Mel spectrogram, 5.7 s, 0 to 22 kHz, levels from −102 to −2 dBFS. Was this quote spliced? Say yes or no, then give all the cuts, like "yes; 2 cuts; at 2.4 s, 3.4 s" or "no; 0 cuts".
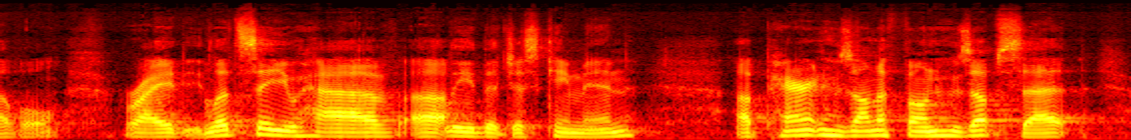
yes; 2 cuts; at 1.0 s, 2.2 s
